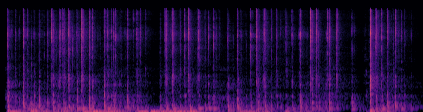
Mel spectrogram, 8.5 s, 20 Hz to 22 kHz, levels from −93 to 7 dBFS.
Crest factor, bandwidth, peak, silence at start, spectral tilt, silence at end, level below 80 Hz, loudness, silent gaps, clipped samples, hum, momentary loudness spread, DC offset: 34 dB; 17 kHz; -10 dBFS; 0.15 s; -2 dB/octave; 0.2 s; -52 dBFS; -44 LUFS; none; under 0.1%; none; 12 LU; under 0.1%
